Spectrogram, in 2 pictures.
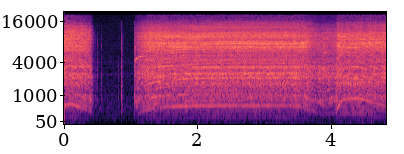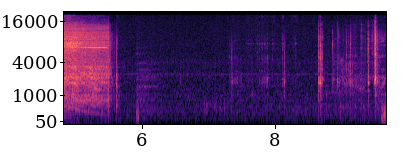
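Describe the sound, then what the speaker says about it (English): A small power drill bores headlight holes into a Dinky Toys Morris 1100 die-cast model, whining loud and close for several seconds with pitch dips as it bites, then stops, followed by faint handling clicks. "Okay, so let's get this drilled. Okay, I'll start off gently."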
